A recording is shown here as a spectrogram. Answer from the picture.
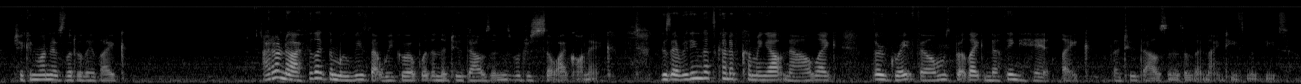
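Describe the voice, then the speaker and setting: A woman with an American accent at medium pitch, very fast pace and ordinary pitch variation, with noticeable background noise. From Leeds, Yorkshire, England. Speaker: film interviewer and content creator. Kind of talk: casual livestream Q&A. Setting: livestream. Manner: fast and chatty.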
